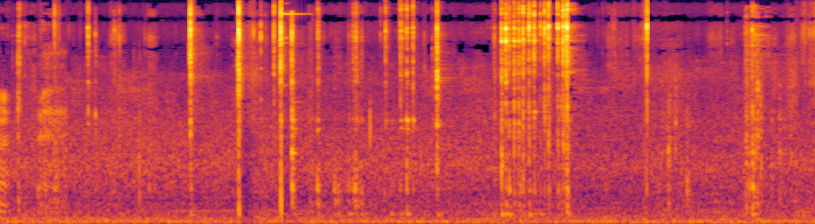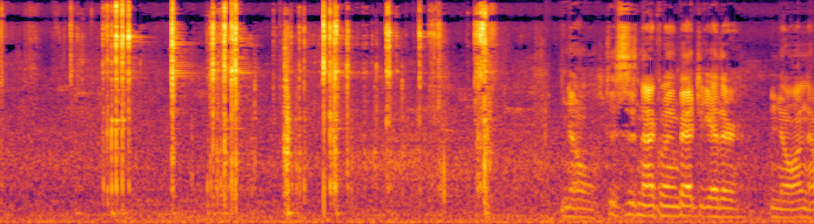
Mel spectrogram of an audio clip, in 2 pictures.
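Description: Metal pliers click and scrape against a metal housing.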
